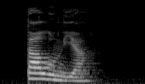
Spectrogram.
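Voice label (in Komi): "талунъя", Komi, female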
